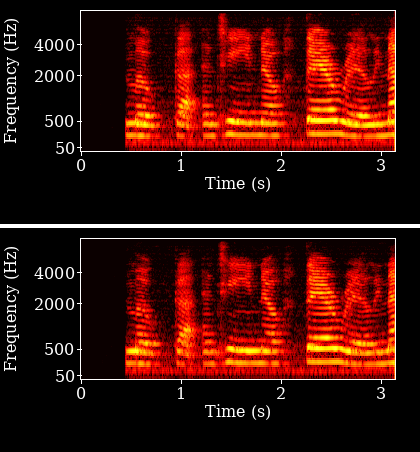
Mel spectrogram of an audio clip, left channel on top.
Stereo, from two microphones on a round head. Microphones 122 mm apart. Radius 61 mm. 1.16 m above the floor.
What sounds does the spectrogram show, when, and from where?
0.5 s singing: 25° left (ahead or behind), 0.9 m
